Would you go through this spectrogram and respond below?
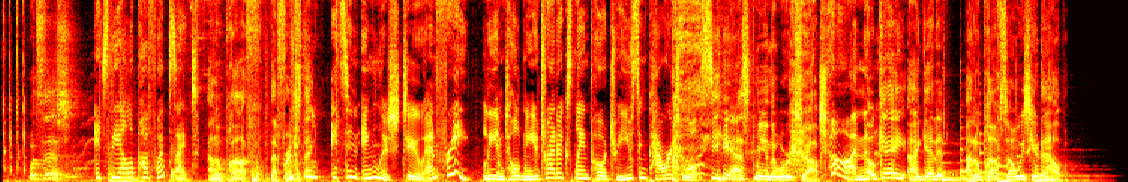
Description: Commercial (Alloprof) - EN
